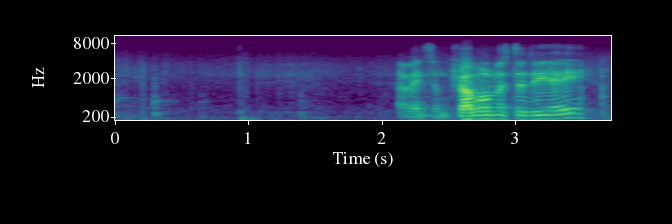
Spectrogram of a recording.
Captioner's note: none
